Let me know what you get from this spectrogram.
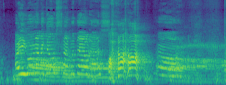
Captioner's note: laughs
